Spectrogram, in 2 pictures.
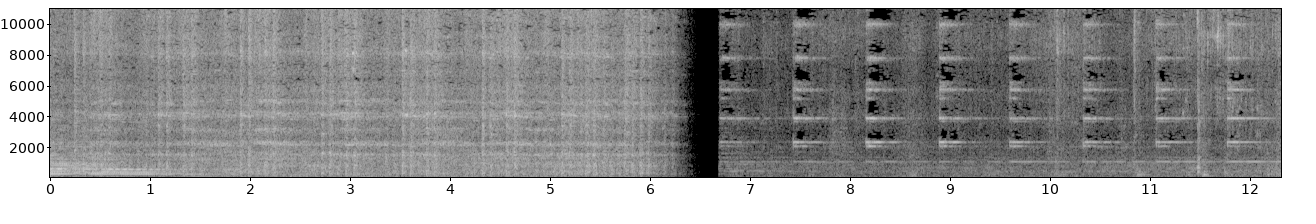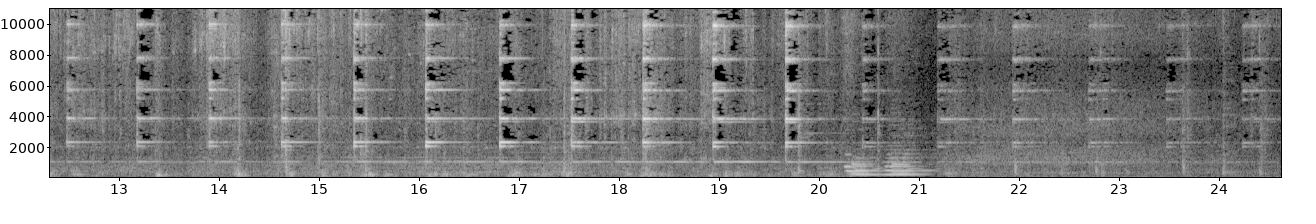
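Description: A full-size train rumbles past, its horn chord dying away just after the start; the sound cuts off about six seconds in. Then an HO-scale model passenger train runs with a steady faint whine and regular clicking of its wheels over the rail joints, and sounds a short horn chord about twenty seconds in.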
